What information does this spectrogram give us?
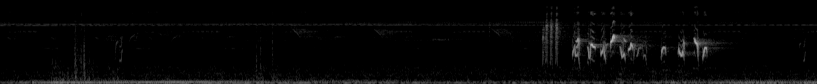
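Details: A fierce wild red-whiskered bulbul chases and attacks a caged decoy bird: after a stretch of low outdoor rumble, a brief burst of bright, chirpy whistled notes, rising and falling quickly in a jumbled phrase lasting about one and a half seconds.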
